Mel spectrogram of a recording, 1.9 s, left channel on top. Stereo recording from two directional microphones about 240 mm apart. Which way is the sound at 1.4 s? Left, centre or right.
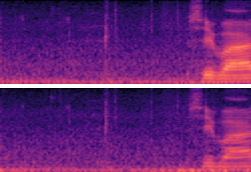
Centre.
